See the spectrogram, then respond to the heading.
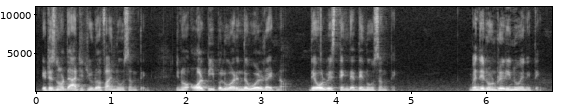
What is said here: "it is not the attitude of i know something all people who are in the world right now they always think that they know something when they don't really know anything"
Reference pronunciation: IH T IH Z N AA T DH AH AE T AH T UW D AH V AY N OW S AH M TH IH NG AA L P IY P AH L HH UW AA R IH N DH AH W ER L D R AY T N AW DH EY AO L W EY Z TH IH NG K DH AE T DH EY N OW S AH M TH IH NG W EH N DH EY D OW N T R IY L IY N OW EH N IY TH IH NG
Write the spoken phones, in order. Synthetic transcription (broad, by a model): IH T IH Z N AA T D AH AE T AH T UW D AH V AY N OW S AH M T IH NG AA L P IY P AH L HH UW AA R IH N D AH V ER L D R AY T N AW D EY AO L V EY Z T IH NG K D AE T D EY N OW S AH M T IH NG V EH N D EY D OW N T R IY L IY N OW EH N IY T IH NG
